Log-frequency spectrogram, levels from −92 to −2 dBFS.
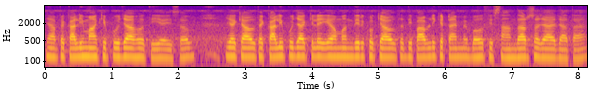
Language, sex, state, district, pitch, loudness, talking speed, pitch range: Hindi, male, Bihar, Katihar, 140 Hz, -18 LUFS, 215 wpm, 140-145 Hz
